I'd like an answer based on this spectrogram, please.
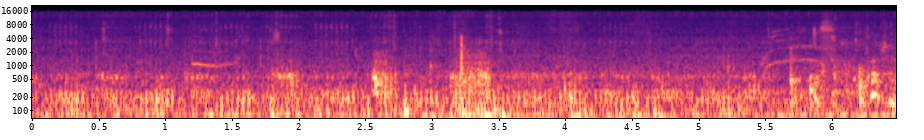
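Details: Nursing mother cat with 3-week-old kittens gives a low, constant purr, with a few thin high squeaks and quiet voice-like sounds over the rumble.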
